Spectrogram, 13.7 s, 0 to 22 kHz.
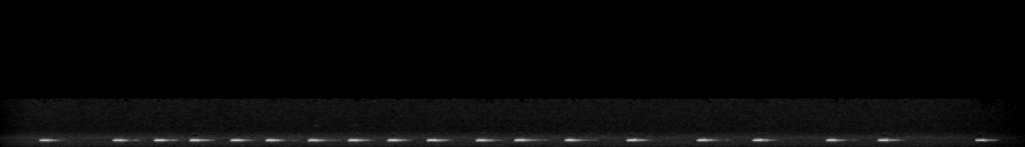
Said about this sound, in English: The northern saw-whet owl are only heard at night, and are low whistle toots about 2 per second. They typically have a regular rhythm.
